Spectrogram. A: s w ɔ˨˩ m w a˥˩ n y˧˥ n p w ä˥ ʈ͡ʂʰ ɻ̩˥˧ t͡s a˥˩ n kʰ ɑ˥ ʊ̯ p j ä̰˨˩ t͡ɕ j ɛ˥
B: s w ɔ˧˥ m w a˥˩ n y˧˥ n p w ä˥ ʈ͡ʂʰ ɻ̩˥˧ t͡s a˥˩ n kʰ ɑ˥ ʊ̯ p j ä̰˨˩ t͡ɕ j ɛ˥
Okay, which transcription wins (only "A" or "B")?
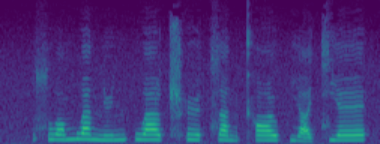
B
